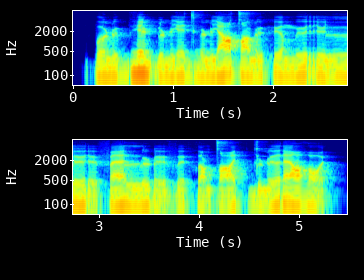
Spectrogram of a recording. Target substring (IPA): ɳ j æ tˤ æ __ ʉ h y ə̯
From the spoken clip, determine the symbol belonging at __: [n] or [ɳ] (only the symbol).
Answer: ɳ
